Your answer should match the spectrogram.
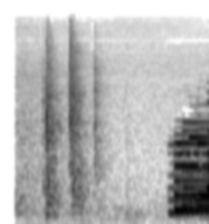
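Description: Three finger snaps, about a quarter second apart, counting in, then an electric keyboard with a piano sound strikes a sustained chord near the end.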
